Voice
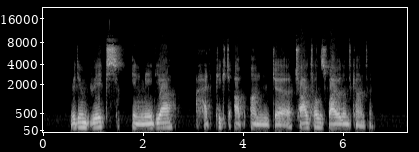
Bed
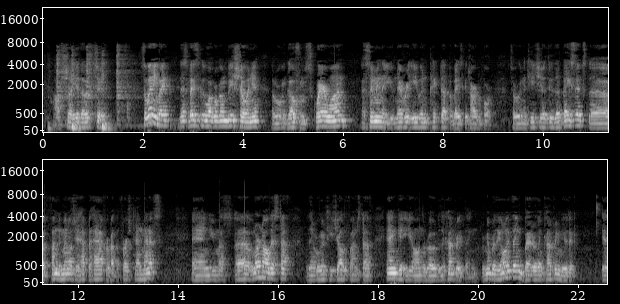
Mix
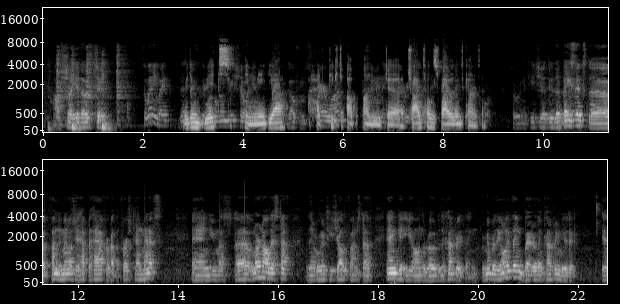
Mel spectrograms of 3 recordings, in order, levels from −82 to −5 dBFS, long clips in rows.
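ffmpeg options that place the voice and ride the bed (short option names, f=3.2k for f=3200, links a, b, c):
-filter_complex "[0:a]adelay=2250,volume=-2.5dB[a];[1:a]volume=9.5dB,afade=t=out:st=1.37:d=0.54:silence=0.223872,afade=t=in:st=9.73:d=0.78:silence=0.16788[b];[a][b]amix=inputs=2:normalize=0"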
